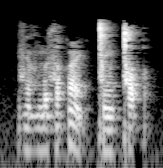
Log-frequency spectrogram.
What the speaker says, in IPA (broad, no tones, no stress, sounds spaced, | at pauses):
z ẽ ʁ n̪ o z ɨ q ẽ | ǀ ẽ l ǀ ɔ q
